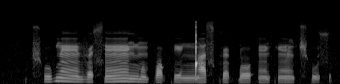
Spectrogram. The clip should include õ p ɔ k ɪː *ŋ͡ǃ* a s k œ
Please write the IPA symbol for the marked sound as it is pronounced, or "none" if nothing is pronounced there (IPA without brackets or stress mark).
ŋ͡ǃ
